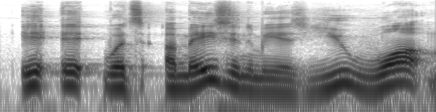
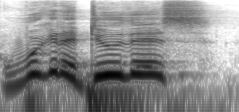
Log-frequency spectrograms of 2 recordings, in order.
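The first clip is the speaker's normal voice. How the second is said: pumped-up huddle yell, much higher and louder; hyped quarterback rally cry; 11 semitones higher, 7 dB louder than usual. Retold or imitated. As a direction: fire up the huddle like a college quarterback. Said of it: "They're going like".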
